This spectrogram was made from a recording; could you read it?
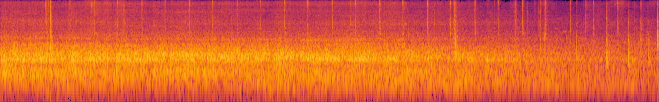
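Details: Car driving with rapid steady knocking about four per second, fading as it pulls away; rod knock that developed over the weekend, replacement drivetrain already ordered.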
